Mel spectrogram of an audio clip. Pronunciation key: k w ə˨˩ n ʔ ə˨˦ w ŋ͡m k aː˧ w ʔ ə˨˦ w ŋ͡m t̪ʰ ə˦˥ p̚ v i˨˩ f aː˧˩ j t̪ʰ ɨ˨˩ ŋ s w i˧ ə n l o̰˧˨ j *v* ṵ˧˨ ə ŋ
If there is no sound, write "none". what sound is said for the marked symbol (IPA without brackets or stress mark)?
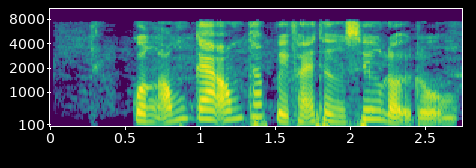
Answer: z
